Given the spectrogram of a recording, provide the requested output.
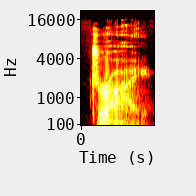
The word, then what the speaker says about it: dry: talk about pronunciation remember Dr together makes a j sound like juice and jump J j dry I change the verb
